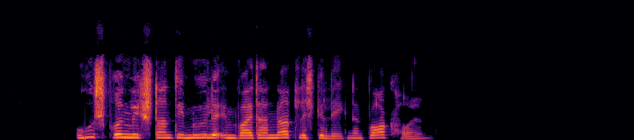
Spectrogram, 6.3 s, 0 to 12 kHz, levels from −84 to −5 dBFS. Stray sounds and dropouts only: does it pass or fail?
pass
